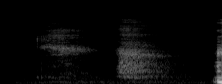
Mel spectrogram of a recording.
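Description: Two soft, audible breaths, each about half a second long and a little over half a second apart, like a sigh.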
